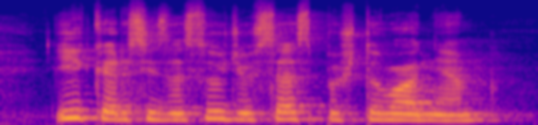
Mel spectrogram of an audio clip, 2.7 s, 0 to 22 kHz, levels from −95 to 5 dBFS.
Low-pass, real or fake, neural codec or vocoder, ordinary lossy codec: none; real; none; none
